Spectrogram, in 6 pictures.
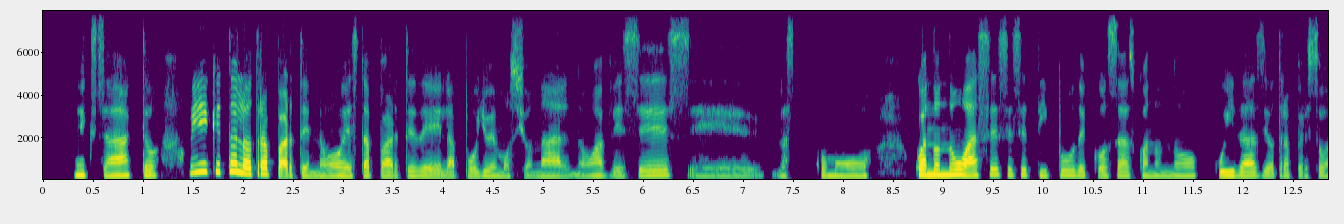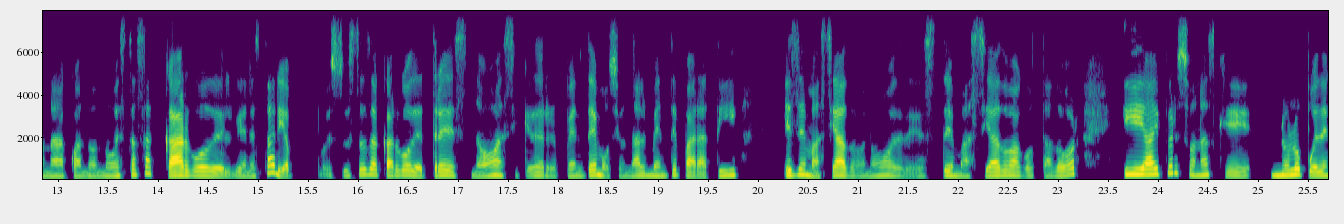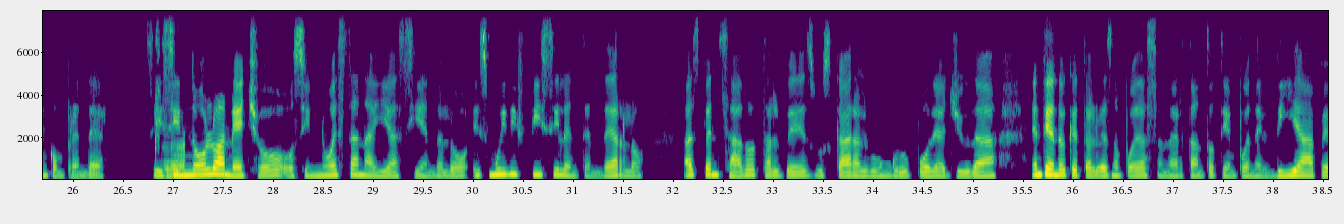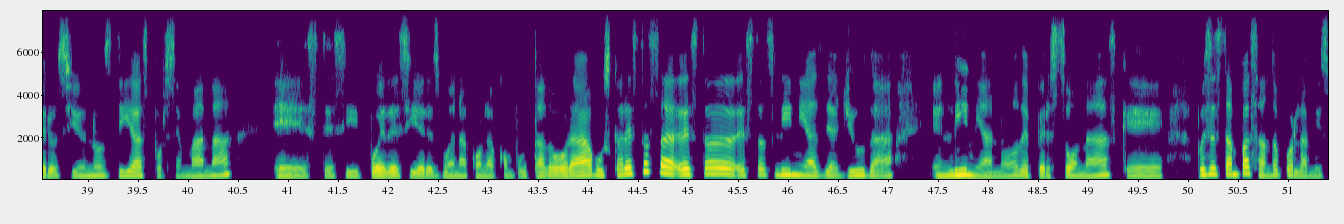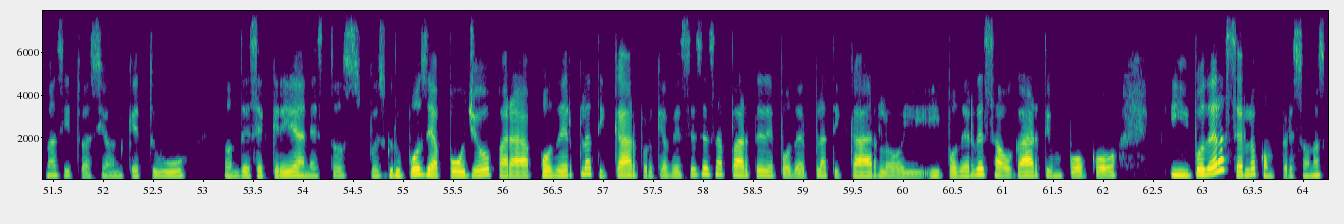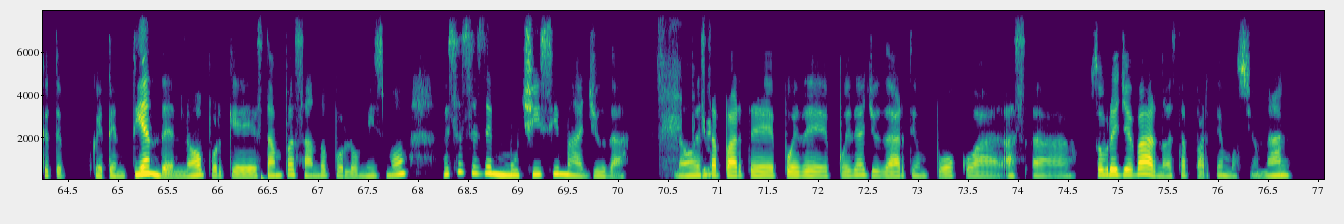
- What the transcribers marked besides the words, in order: unintelligible speech
- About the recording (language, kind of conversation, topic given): Spanish, advice, ¿Cómo puedo manejar la soledad y la falta de apoyo emocional mientras me recupero del agotamiento?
